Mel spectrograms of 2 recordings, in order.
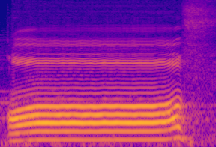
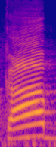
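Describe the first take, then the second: First: The first consonant is thick, made deep back. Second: The first consonant is thin, made further forward. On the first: The speaker calls it right. "এটা মোটা ... আর এটা হচ্ছে মোটা উচ্চারণ" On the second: The speaker calls it wrong. "কাপ বলবে না ... কাপ বললে পাতলা হয়ে যাবে"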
